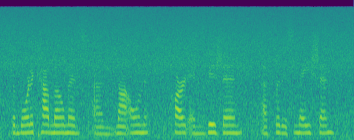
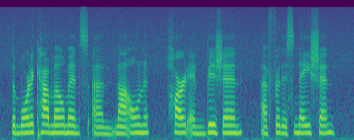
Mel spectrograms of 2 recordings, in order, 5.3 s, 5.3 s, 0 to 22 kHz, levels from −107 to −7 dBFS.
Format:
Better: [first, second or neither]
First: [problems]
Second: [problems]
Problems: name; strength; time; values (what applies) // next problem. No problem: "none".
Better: second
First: hiss; loud; throughout; 2 dB below the speech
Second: hiss; faint; throughout; 30 dB below the speech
